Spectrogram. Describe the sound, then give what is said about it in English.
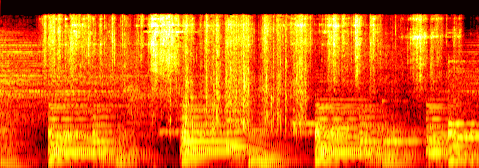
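Coins from opened piggy banks rattle and jingle in bright, scattered bursts over steady background music with held tonal notes. No one speaks. “I have all these coins.”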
